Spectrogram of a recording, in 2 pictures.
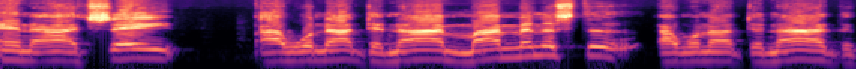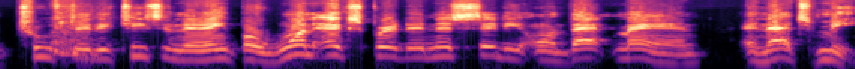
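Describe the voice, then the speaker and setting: This man has a normal speaking voice with an American accent, a fairly high pitch and ordinary pitch variation, speaking at a moderate pace in a very clean recording with a silent background and a dry, close sound with no echo. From New York. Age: 60s. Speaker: minister. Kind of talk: radio interview.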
